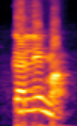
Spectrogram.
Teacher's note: काफ जुबान के पिछले हिस्से और तालू से निकलती है।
